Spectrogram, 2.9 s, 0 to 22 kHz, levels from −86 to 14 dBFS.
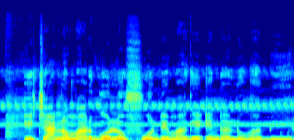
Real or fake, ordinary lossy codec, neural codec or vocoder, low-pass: real; none; none; 19.8 kHz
